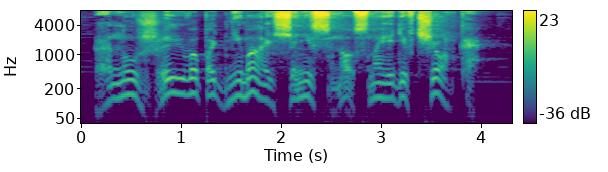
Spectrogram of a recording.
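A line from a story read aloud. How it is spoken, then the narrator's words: Menacing giant's growl. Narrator (Russian): Великан грозно зарычал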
